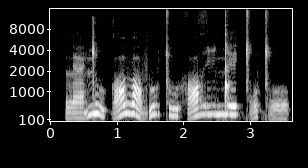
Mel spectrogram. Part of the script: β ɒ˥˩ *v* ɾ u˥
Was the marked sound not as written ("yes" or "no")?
no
